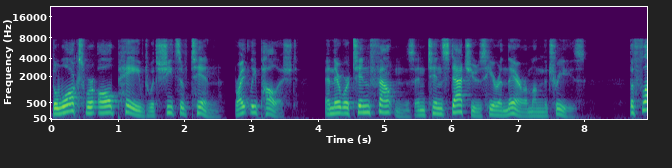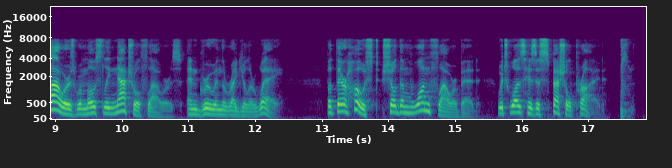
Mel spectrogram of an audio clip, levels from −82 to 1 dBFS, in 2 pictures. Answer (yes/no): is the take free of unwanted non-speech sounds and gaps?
no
